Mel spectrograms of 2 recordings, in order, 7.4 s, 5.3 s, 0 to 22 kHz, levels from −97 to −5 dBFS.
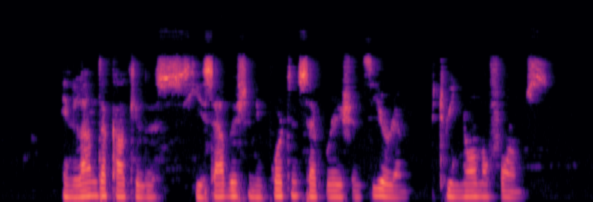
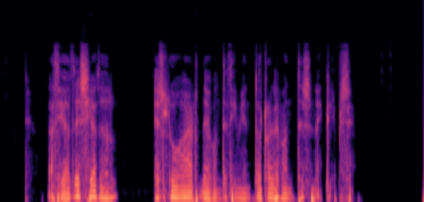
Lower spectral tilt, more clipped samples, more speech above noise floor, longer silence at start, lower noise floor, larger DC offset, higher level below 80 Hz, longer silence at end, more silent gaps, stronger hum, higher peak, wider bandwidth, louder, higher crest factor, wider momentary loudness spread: second, -3.5 dB/octave vs -6.5 dB/octave; neither; about the same, 50 dB vs 53 dB; first, 0.8 s vs 0.6 s; about the same, -86 dBFS vs -84 dBFS; neither; second, -74 dBFS vs -46 dBFS; second, 0.6 s vs 0.9 s; neither; neither; about the same, -14 dBFS vs -14 dBFS; second, 7.4 kHz vs 8.8 kHz; about the same, -34 LUFS vs -33 LUFS; about the same, 22 dB vs 18 dB; about the same, 11 LU vs 11 LU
